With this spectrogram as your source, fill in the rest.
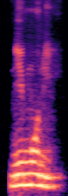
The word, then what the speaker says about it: pneumoniae: निमोनी, याद रखो, Streptococcus निमोनी। यार P silent, P silent, Streptococcus निमोनी, याद रखो, ये आगे चल के सिलेबस में।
